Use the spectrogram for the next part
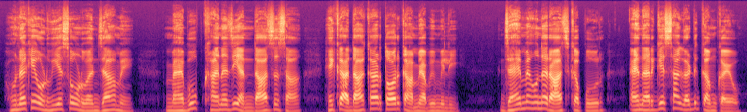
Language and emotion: Sindhi, neutral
